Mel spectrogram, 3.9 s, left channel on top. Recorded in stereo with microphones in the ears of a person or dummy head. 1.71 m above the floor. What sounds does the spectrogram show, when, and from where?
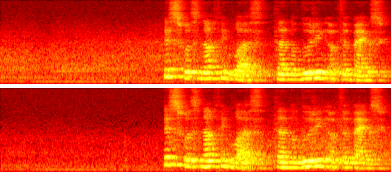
1.6 s a woman speaking: 5° right (ahead or behind), 1.8 m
